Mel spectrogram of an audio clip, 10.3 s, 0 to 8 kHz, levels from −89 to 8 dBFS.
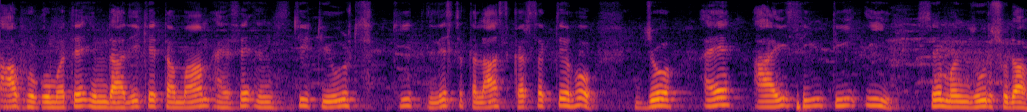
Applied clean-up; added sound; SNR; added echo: none; none; none; none.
